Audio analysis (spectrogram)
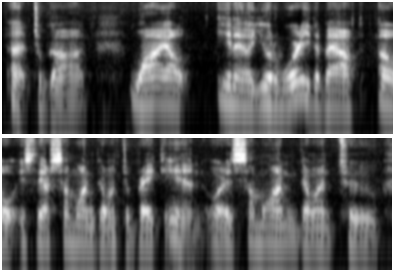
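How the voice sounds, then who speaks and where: A man's voice: mid-range voice, steady tone, unhurried, vocal fry, a bit bright. A middle-aged man from Syria, a guest on a radio talk show, speaking earnestly with many fillers and restarts. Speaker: guest from a local Islamic center. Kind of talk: radio interview.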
